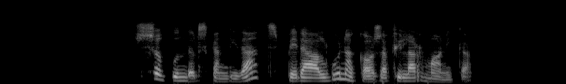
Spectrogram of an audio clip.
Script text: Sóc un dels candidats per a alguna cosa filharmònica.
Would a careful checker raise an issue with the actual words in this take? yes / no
no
